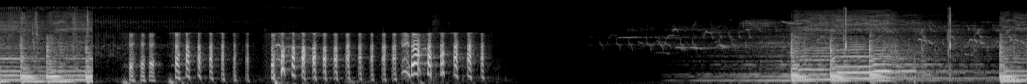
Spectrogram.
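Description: Background music that breaks off about a second in. A rapid, uneven train of pulses follows for about four seconds, then a second of silence, and music fades back in.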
